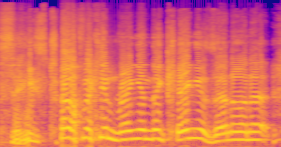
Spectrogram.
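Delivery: high, loud, laughing through the words; laughing guess. Real, not acted. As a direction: blurt out an absurd theory, cracking up.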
